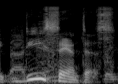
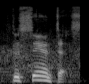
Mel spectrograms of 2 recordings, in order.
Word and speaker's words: DeSantis: He used to say DeSantis. – This is Governor Ron DeSantis. – But she persuaded him to soften the first syllable to DeSantis.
